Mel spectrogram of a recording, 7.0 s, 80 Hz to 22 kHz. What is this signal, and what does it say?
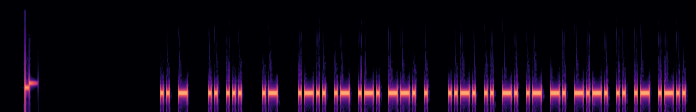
Morse code, heard as a keyed tone, about 40 wpm, 700 Hz. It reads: IT IS A LARGE FINANCIAL
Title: Sentences from Top 1000 Words - Review Part 5 - 40wpm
